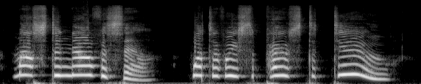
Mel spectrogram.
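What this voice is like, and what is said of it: Imitates a youngling character voice. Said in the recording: “That was my impression of a Younglings.”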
